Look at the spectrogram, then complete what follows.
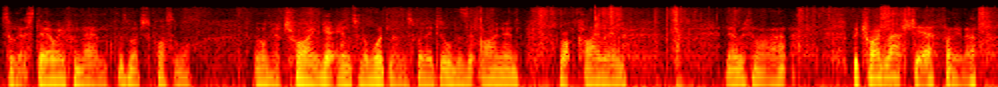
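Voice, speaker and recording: Talking at a very fast pace yet with long, frequent pauses, a man uses a fairly low pitch and a British accent. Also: fairly even intonation. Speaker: urban explorer vlogger. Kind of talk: casual vlog commentary. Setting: outdoors. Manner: whispering.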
